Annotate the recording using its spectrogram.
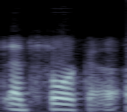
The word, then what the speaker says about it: Absaroka: What is it called? – It's pronounced Absaroka.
